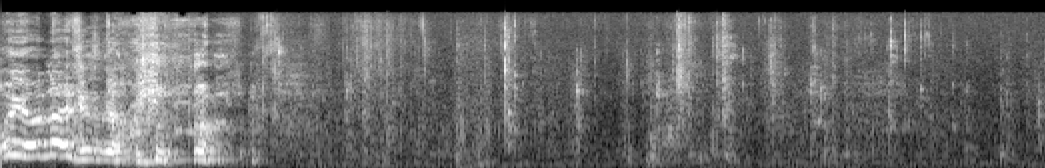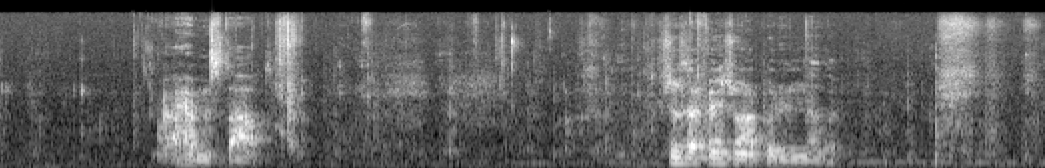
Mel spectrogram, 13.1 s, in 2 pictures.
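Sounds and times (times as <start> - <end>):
people chewing with wet mouth clicks: 1.5 - 13.0.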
